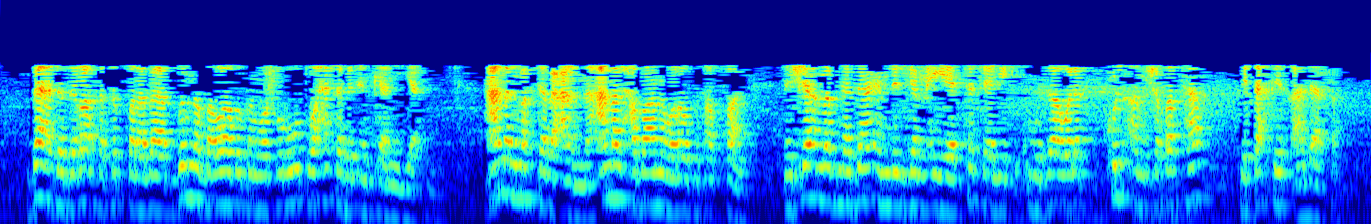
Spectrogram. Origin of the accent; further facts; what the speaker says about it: Palestine; كرت التموين أصبح يعني تصنيف إلي إني أنا أصلي من فلسطين.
